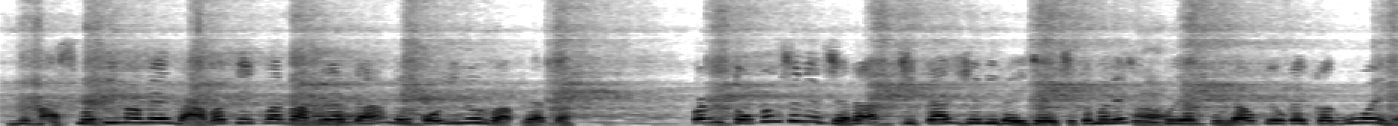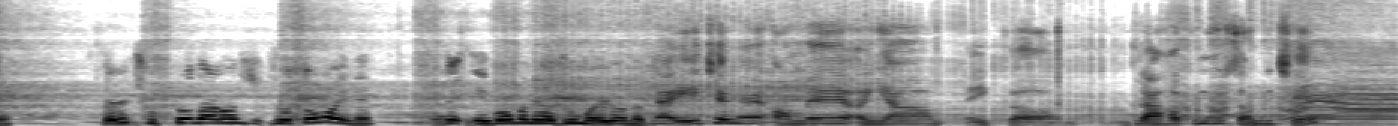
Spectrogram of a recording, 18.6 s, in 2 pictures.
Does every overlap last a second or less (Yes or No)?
Yes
